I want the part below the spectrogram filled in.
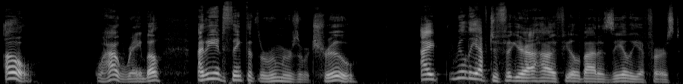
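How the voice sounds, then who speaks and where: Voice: medium pitch, sing-song, normal speed, creaky, no room sound, clean studio sound. A narrator voicing an anxious, brainy young female pony who talks in wordy, awkward bursts. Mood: flustered.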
